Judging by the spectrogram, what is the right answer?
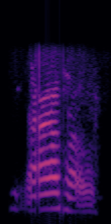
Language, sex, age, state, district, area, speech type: Odia, female, 45-60, Odisha, Rayagada, rural, conversation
